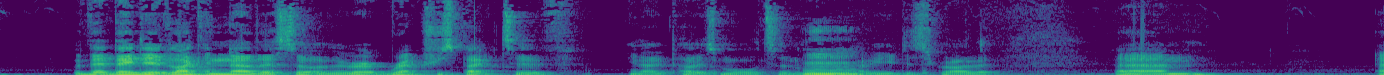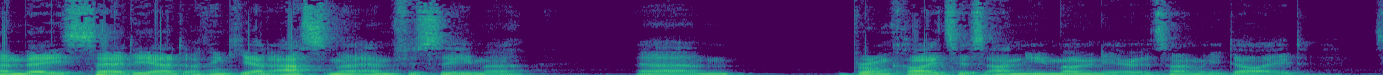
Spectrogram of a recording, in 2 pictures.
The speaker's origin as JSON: {"language": "English", "town": "Bath", "region": "South West England", "country": "United Kingdom", "tie": "born or raised there", "also_born_or_lived": "Swansea, Wales", "said": "we grew up in Bath."}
